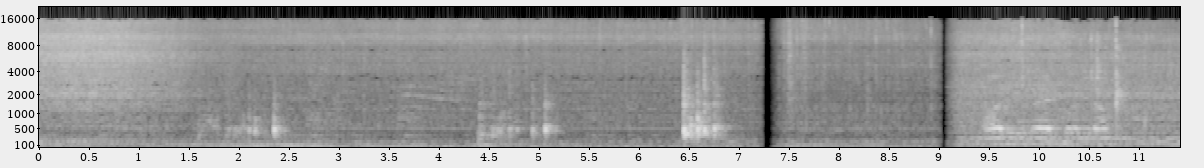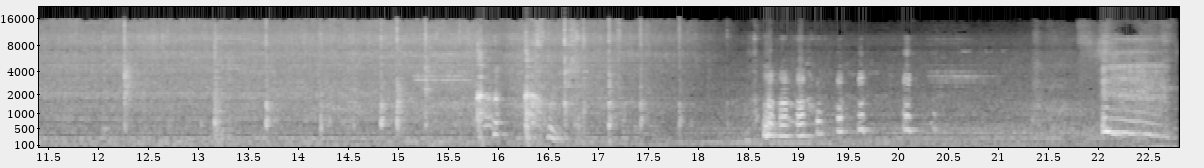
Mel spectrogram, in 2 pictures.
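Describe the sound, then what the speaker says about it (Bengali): Potatoes sautéed and stirred in a pan with turmeric, sugar and salt for a Bengali devil chop, a steady close sizzle broken by repeated scraping stirs, a brief pause midway, then livelier clattering strokes near the end. "আলুটা খুব সুন্দর করে কষিয়ে নিয়েছে, একদম চিট চিট হয়েছে আলুটা"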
